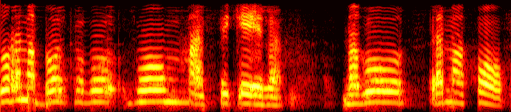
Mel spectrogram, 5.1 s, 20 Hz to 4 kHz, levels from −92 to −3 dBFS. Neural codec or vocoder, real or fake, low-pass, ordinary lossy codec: codec, 44.1 kHz, 1.7 kbps, Pupu-Codec; fake; 3.6 kHz; none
